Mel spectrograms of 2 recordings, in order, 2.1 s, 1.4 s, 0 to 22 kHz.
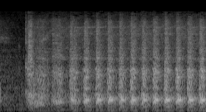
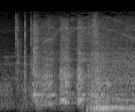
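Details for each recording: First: Mini Cooper cranking steadily at about three turns a second for two seconds with no firing at all; an engine computer input fed from a relay and fuse F010 shows 0 volts; crank no-start from no spark. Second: Mini Cooper that had a crank no-start with no spark, after jumpering power directly to the ignition coils: brief crank, catches at once, smooth steady idle, then revved and shut down; starts normally.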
